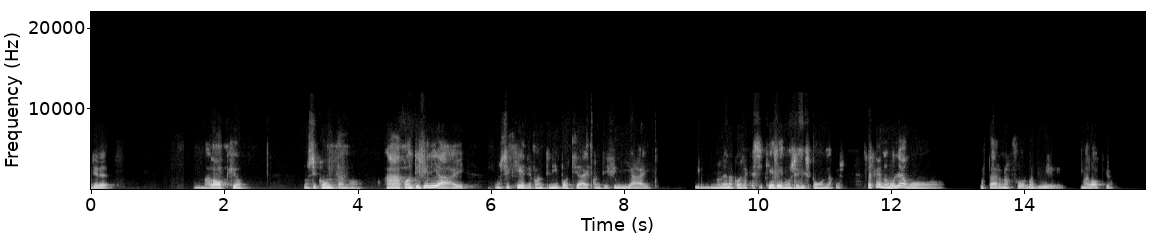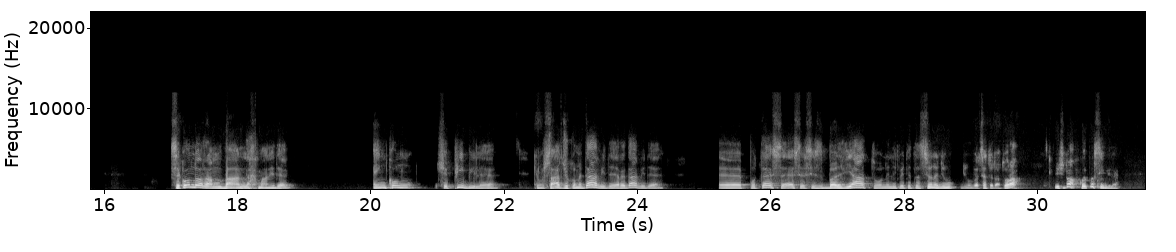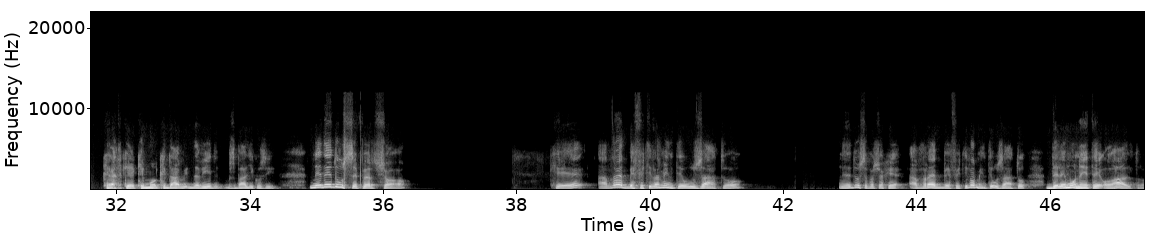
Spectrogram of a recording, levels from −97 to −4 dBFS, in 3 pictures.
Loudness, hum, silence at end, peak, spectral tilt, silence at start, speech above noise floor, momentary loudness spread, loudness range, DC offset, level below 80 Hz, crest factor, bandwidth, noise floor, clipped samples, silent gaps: -25 LUFS; none; 0 s; -8 dBFS; -9 dB/octave; 0 s; over 66 dB; 14 LU; 7 LU; under 0.1%; -66 dBFS; 18 dB; 8.8 kHz; under -90 dBFS; under 0.1%; none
